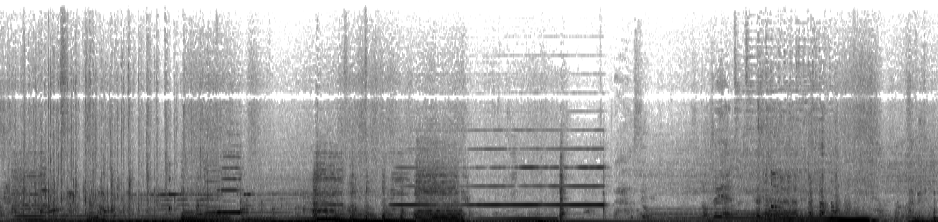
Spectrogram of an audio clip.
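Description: Amplified electric guitars and bass in a small club, played loosely with long held notes and scattered picked phrases rather than a full song. A single steady ringing guitar tone holds in the middle, cut by a sharp click, with voices underneath.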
